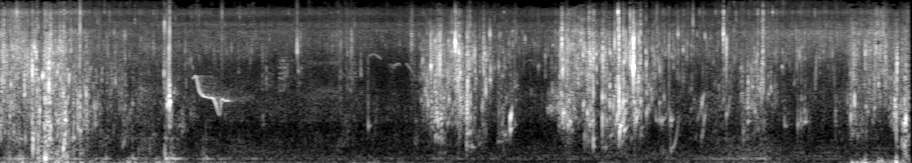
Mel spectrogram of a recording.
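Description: Pond water splashing and sloshing in irregular bursts as a fishing net is worked, loudest in the first second. A short falling squeak sounds about two seconds in.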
